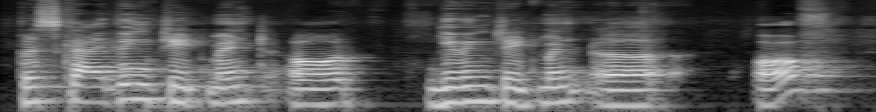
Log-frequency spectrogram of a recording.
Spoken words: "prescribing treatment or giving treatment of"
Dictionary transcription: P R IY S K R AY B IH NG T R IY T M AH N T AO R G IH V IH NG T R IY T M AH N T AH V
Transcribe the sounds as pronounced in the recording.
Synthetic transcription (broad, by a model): P R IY S K R AY B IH NG T R IY T M AH N T AO R G IH V IH NG T R IY T M AH N T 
